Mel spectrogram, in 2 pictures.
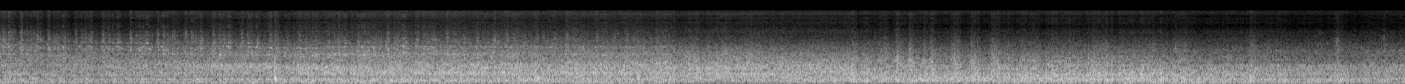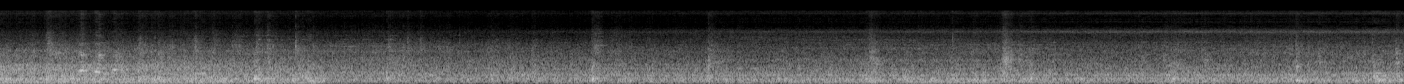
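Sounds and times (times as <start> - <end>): train wheels clicking: 0.0 - 20.4, 21.0 - 21.5, 22.4 - 28.0
train coaches rumbling on rails: 0.0 - 28.0.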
